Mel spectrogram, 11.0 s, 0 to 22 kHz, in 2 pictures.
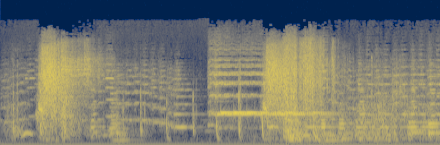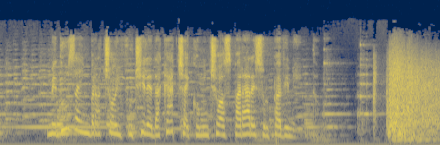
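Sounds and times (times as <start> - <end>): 
busy tonal musical score: 0.0 - 10.4
broom swung at mice on a floor, thwacks and thuds: 0.4 - 1.3, 3.3 - 4.3
speech: 1.1 - 1.8, 6.1 - 9.4.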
